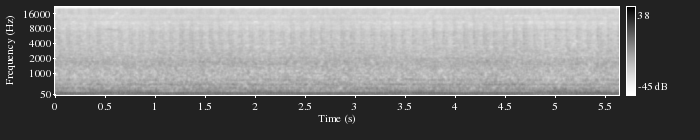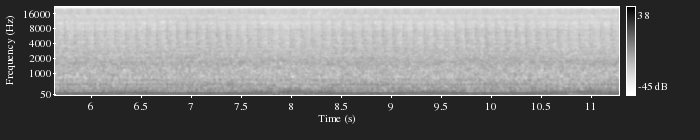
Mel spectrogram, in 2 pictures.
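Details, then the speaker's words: Honda D16Y8 swapped Civic after valve lash adjusted to spec, not fully warmed: steady low idle with fast light ticking, seemingly little changed after adjustment; owner suspects injectors, hunting idle remains. "That was the sound of the engine after I've adjusted the valves. So they're all adjusted to spec now. Not really sure if it sounds that much different. I mean, it's still ticking quite loud. Could very well just be the injectors."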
